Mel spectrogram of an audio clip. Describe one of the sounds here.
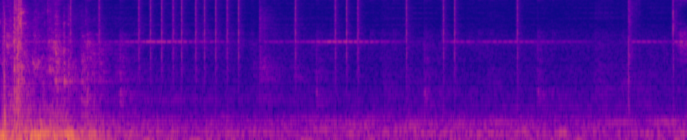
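Soft electronic menu clicks tick in quick succession.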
